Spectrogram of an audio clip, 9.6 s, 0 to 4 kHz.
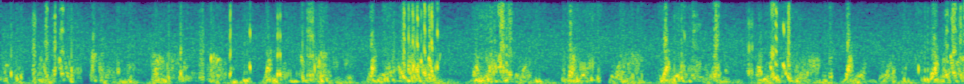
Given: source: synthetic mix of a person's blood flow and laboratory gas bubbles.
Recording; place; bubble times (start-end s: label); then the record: Doppler ultrasound of blood flow; precordium
0.00-0.24 s: bubbles
0.42-0.83 s: bubbles
0.90-1.07 s: bubbles
1.15-1.36 s: bubbles
1.50-2.22 s: bubbles
2.27-2.34 s: bubbles
2.40-2.54 s: bubbles
2.65-2.71 s: bubbles
2.74-3.57 s: bubbles
3.81-4.42 s: bubbles
4.71-5.46 s: bubbles
5.61-6.02 s: bubbles
6.16-6.43 s: bubbles
6.56-7.29 s: bubbles
7.46-7.54 s: bubbles
7.58-7.62 s: bubbles
7.66-8.33 s: bubbles
9.01-9.35 s: bubbles
9.40-9.65 s: bubbles
From the record:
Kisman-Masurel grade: 343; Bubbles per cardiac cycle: rolling drumbeat, 9 or more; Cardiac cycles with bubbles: 100%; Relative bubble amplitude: loud (0.450 to 0.775); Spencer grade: 3 (all of the cardiac periods contain showers or single bubble signals, but not dominating or overriding the cardiac motion signals); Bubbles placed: anywhere in the cardiac cycle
